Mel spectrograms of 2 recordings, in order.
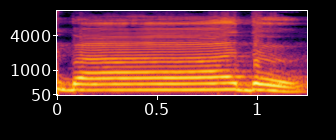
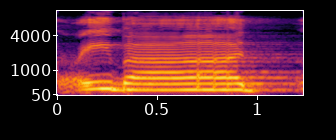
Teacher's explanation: دال وقف کی صورت میں ہمارے پاس آ گیا ہے تو یہاں پر بھی ہم اس کو ہلا کے پڑھ دیں گے. عباد، یہ قلقلہ کرنا ہوتا ہے.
